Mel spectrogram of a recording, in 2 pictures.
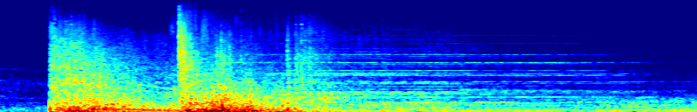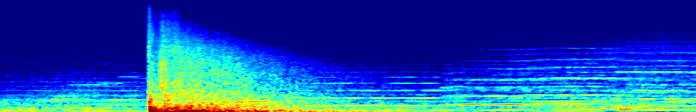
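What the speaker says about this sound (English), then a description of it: "We heard explosions, the tunnel collapsed." Explosions in the Star Wars: The Old Republic video game: two loud booming blasts close together, then a third heavy blast about six seconds later, each followed by rumbling rubble and debris decay.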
